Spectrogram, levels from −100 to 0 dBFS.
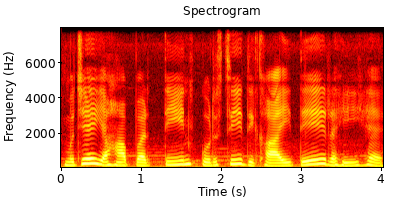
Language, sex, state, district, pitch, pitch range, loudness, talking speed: Hindi, female, Madhya Pradesh, Katni, 185 Hz, 170-225 Hz, -16 LUFS, 135 wpm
